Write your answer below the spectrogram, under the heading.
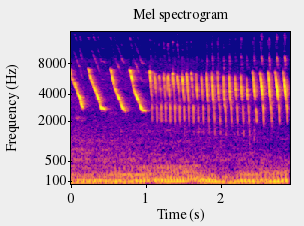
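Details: Yorkshire canary singing for training: four slow descending whistled sweeps, then a fast, even trill of short notes with a faint low hum underneath.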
